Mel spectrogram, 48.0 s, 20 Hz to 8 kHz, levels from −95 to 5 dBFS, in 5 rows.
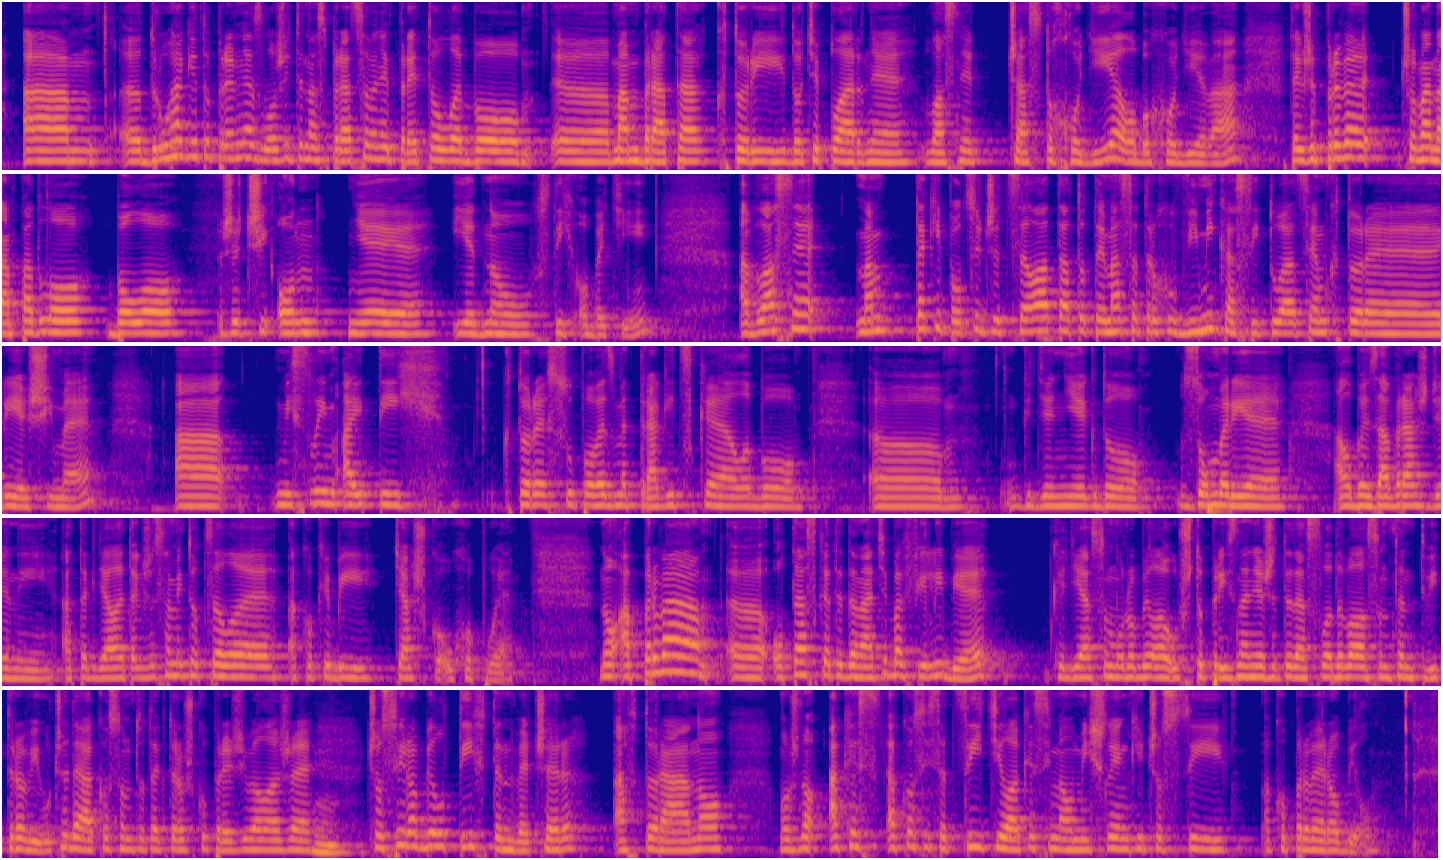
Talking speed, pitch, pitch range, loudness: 175 wpm, 185 Hz, 175-200 Hz, -27 LUFS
